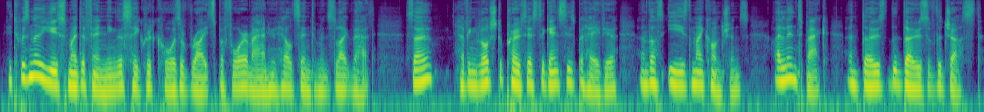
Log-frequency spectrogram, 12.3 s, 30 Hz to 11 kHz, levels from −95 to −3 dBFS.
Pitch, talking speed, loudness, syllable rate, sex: 115 Hz, 205 wpm, -20 LUFS, 5.8 syllables/s, male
